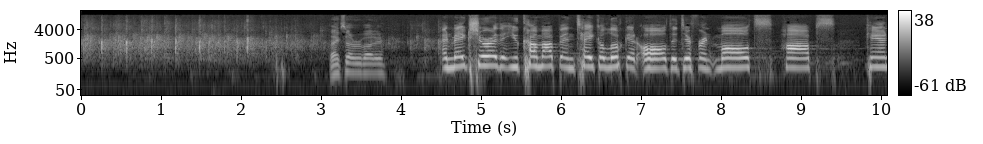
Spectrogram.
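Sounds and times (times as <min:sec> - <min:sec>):
crowd applauding: 0:00.0 - 0:04.8
speech: 0:03.1 - 0:03.9, 0:04.5 - 0:10.0.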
